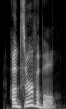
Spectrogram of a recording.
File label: "observable", voice, spelling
